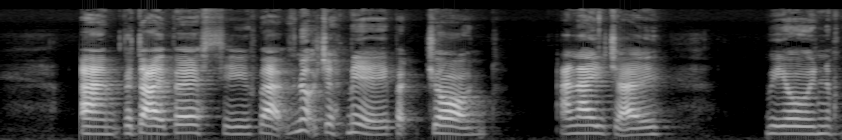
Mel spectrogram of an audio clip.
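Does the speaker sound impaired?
Yes: deafness; family all hearing.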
